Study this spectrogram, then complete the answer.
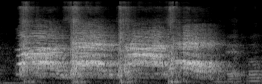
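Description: Children in an elementary school class clap together in a rhythmic ice-breaker game, four loud, sharp group claps in an even beat.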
